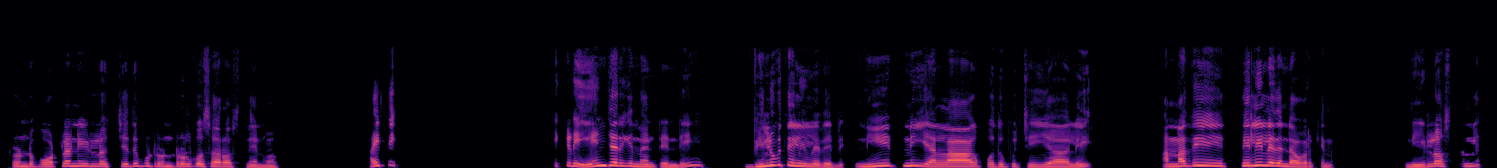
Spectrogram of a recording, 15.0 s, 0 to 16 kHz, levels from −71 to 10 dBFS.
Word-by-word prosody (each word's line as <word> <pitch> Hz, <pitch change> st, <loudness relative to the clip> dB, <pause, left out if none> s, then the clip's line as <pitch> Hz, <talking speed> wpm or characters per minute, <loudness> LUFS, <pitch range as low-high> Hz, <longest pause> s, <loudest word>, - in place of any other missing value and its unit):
2 195 Hz, 0 st, 0 dB
పూట్ల 200 Hz, +4 st, -1 dB
నీళ్ళొచ్చేది. 215 Hz, -1 st, -3 dB
ఇప్పుడు 235 Hz, -1 st, -6 dB
రెండ్రోజులకోసారి 205 Hz, 0 st, 0 dB
ఒస్తున్నాయండి 160 Hz, -3 st, -6 dB
మాకు. 135 Hz, -2 st, -9 dB, 0.9 s
అయితే 280 Hz, +4 st, -1 dB, 1.7 s
ఇక్కడ 260 Hz, +2 st, -3 dB, 0.2 s
ఏం 265 Hz, -, +4 dB
జరిగిందంటేండి, 185 Hz, -, +1 dB, 0.7 s
విలువ 255 Hz, +11 st, +4 dB
తెలియలేదండి. 185 Hz, -, +1 dB, 0.2 s
నీటిని 250 Hz, +4 st, +1 dB, 0.2 s
ఎలా 195 Hz, +1 st, +4 dB, 0.3 s
పొదుపు 180 Hz, -1 st, -4 dB
చెయ్యాలి 170 Hz, 0 st, 0 dB, 0.8 s
అన్నది 230 Hz, +8 st, +3 dB, 0.4 s
తెలియలేదండి 270 Hz, -7 st, +4 dB
ఎవరికీను. 155 Hz, -9 st, -5 dB, 0.8 s
నీళ్ళొస్తున్నాయి 220 Hz, +5 st, -2 dB
205 Hz, 85 wpm, -22 LUFS, 180-235 Hz, 1.7 s, ఏం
